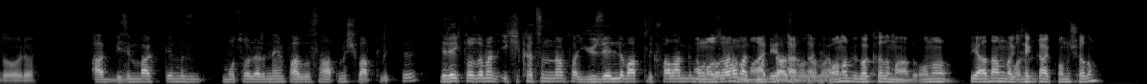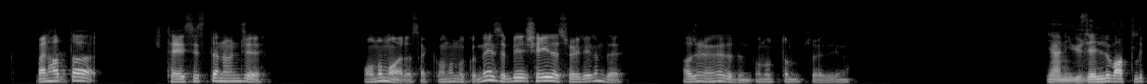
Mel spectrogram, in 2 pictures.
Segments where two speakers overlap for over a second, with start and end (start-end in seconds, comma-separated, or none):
6.9-8.4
